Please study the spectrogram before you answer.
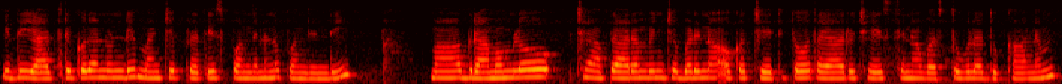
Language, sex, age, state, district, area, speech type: Telugu, female, 30-45, Andhra Pradesh, Eluru, rural, spontaneous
